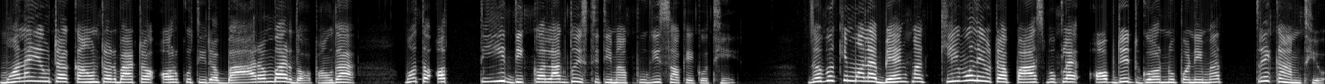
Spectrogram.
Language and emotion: Nepali, sad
